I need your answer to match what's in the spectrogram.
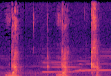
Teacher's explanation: So those are all in the back of the throat. They're called the guttural position.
